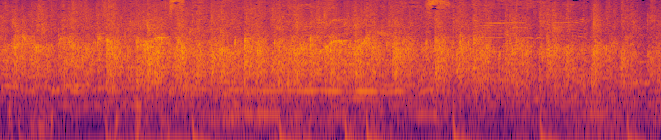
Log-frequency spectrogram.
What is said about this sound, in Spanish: Un fuerte aplauso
